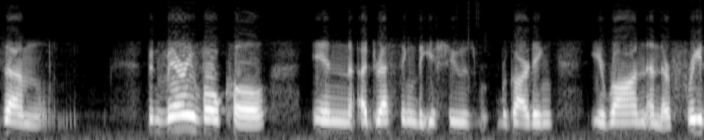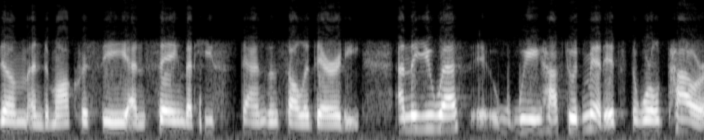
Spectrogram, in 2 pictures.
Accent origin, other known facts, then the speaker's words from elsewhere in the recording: Canada; as a Canadian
